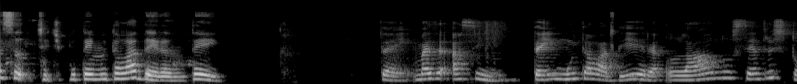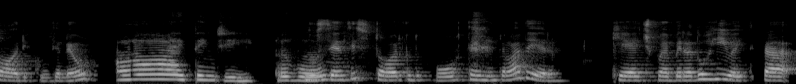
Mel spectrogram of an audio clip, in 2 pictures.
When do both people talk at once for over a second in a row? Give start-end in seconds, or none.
none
